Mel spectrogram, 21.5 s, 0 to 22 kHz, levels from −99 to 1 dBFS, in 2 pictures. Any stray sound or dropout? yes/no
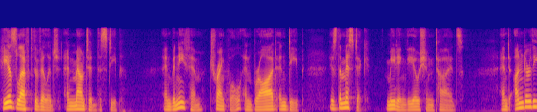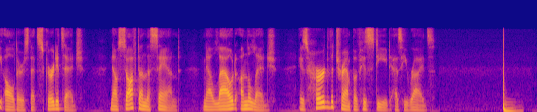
yes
